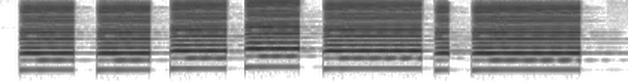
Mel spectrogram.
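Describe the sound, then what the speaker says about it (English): Harmonica playing a short melodic phrase of Ode to Joy, seven clear sustained notes with brief gaps between them and one quick short note near the end, close and alone. "Practice this until you end up with something that sounds like this."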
